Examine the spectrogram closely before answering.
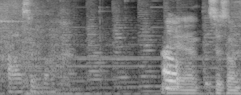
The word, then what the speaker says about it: Kazuma: Why did you take Kasuma-sama's life? It's Kazuma.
